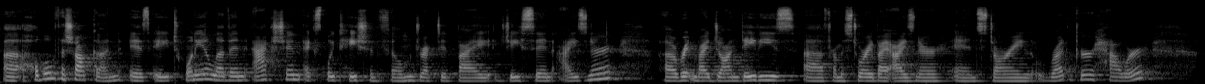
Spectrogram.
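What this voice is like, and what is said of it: Sick voice, prone to cracking. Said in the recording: “can get through this without my voice cracking... I'm on week two of being sick.”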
